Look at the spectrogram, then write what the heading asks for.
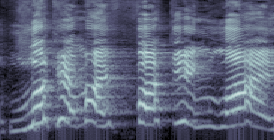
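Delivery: high, put-on crying and sobbing through every word. Retelling a cast member's outburst: imitating crying and sobbing. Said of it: "she's just crying and sobbing".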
